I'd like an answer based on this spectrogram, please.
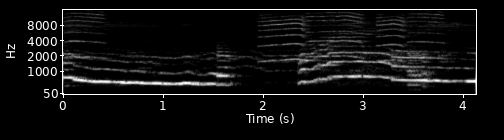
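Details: Pet blue Staffordshire Bull Terrier singing with its favourite toy; two long harmonic howls, the first falling slowly, then a short pause and a second one that climbs and levels off, wavering throughout.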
